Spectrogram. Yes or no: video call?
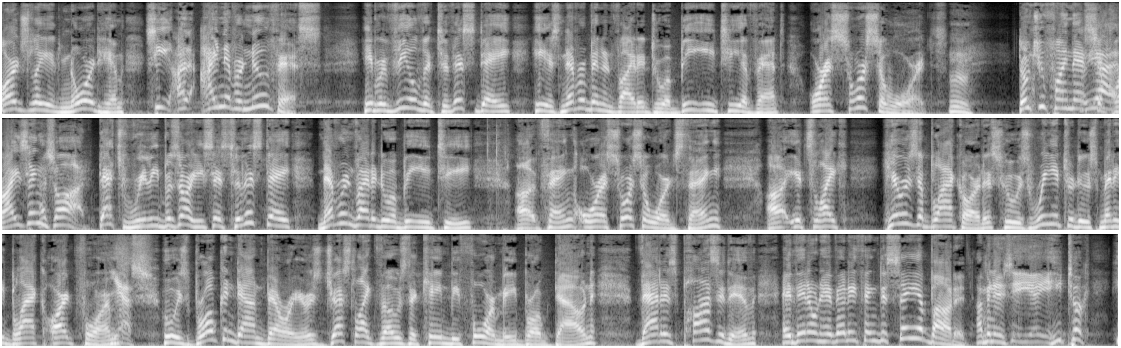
no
